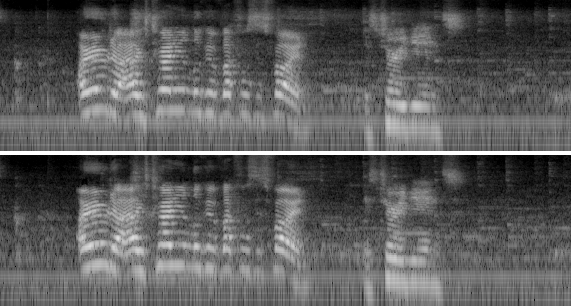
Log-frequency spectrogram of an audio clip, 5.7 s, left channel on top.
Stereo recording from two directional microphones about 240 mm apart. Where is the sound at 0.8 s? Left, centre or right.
Centre.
